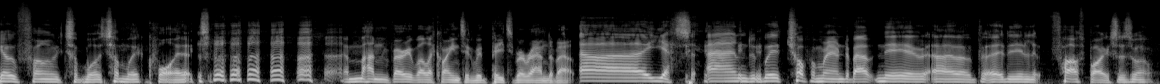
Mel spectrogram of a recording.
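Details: Adult male stroke survivor with right-sided paralysis who had to relearn speech, leaving hospital able to say only three words, with persistent aphasia where intended words come out differently; aphasia.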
